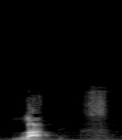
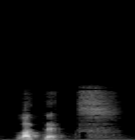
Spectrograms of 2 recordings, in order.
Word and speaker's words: látex: e é isso mesmo látex Só que todo mundo fala látex mas o dicionário ensina que a palavra é paroxítona látex Por falar em látex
